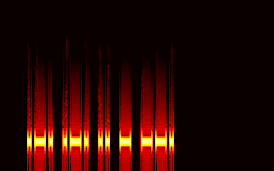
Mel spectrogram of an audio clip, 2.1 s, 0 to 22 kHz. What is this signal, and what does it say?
Morse code, heard as a keyed tone, about 44 wpm, 700 Hz. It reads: RRITG
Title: Code Groups - 5 Letter:Numbers - 45wpm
